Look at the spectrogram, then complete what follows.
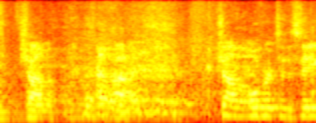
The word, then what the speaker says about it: Kshama: Also, I am absolutely honored to welcome Council Member Sawant over to, I'm sorry, did I pronounce that wrong? Kshama.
